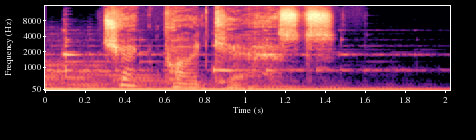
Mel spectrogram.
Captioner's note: announcer voice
